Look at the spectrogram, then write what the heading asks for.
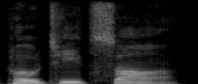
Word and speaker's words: Potica: Potica, pronounced Potica, is more than just a pastry, it's a symbol of Slovenian identity and hospitality.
